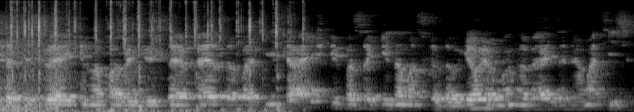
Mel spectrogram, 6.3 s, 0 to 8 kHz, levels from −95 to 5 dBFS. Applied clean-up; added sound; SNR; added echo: classical method WPE with log-MMSE.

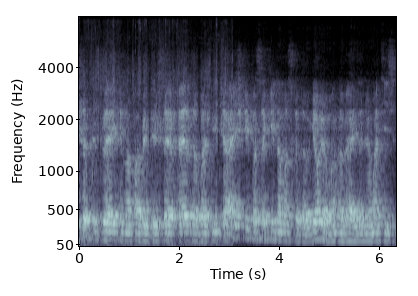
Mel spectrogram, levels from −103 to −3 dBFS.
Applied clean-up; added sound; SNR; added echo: neural separator model SepFormer DNS4.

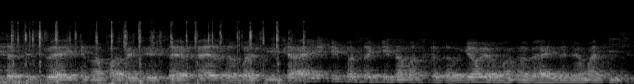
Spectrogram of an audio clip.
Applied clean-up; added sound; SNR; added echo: none; Typing; 8 dB; reverberation time 0.8 s.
